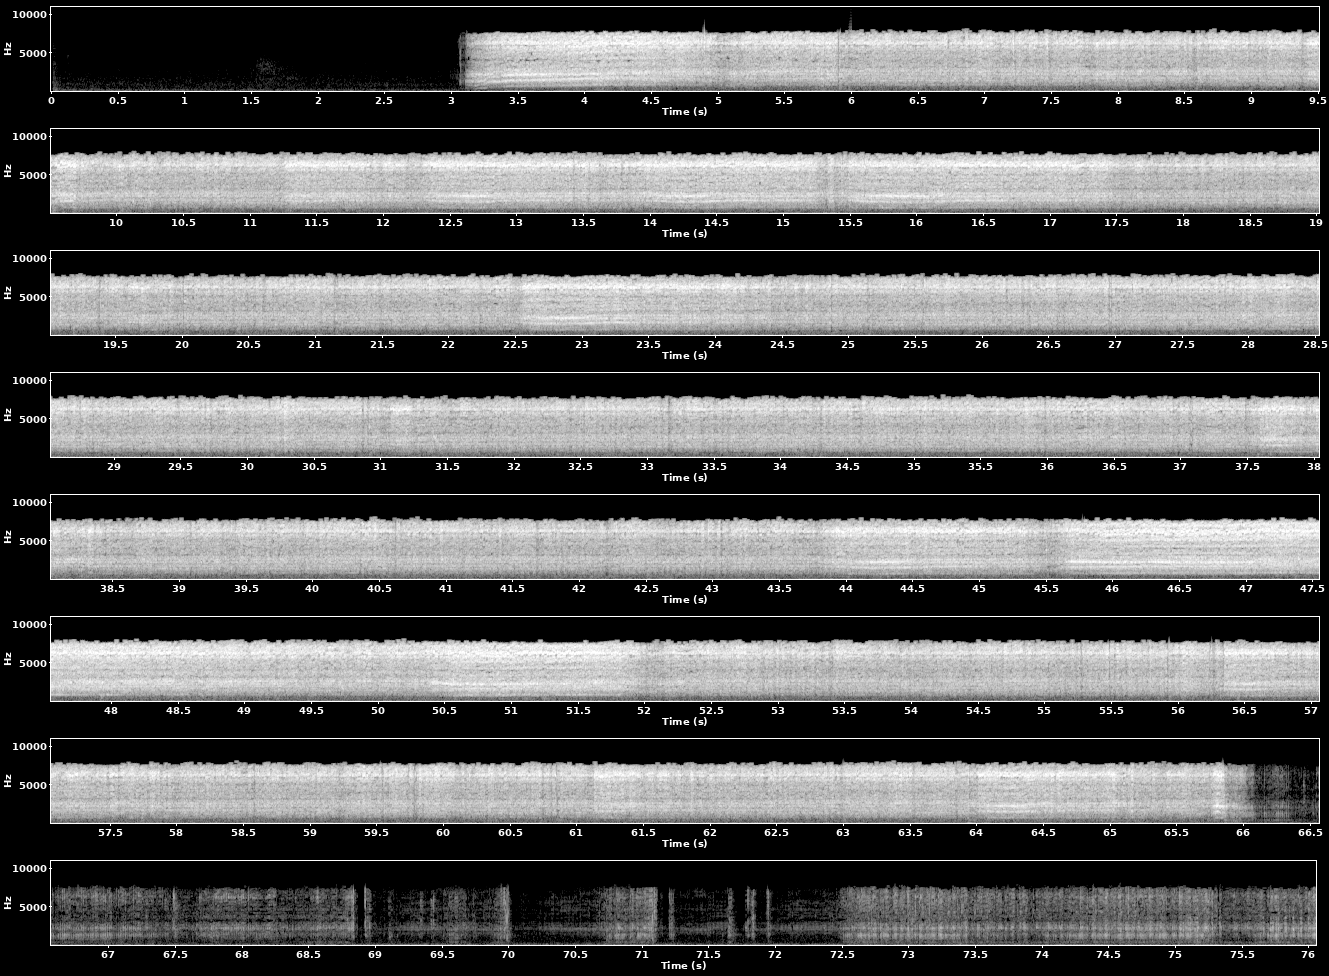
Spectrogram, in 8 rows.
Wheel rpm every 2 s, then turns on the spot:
0, 20, 200, 230, 230, 230, 230, 220, 230, 230, 230, 230, 230, 230, 230, 230, 230, 230, 230, 230, 230, 240, 230, 220, 230, 230, 230, 230, 230, 230, 230, 230, 230, 90, 10, 0, 10, 20.
66-68 72-76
